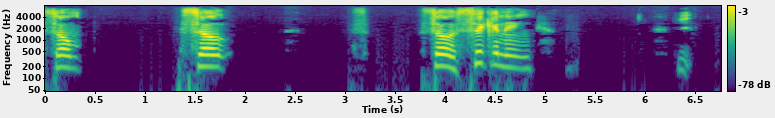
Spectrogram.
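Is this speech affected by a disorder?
Yes: cerebral palsy.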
